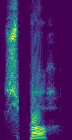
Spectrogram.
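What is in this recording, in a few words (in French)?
"sport", French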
